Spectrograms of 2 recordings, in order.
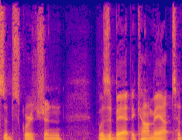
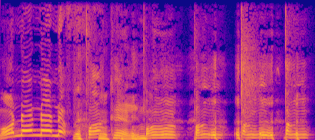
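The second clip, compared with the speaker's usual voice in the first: high, hammed-up wailing scammer voice; mock pleading scammer; 10 semitones higher, slower than usual. Mate voicing a flogged scammer, high mock whimpering. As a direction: play the scammer begging for mercy, pitched up.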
